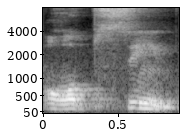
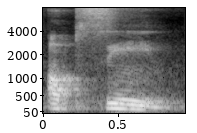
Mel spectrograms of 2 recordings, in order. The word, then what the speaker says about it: obscene: पहले इस पे प्रोनाउंसिएशन में ध्यान दीजिए, कुछ लोग इसको प्रोनाउंस करते हैं ऑब्सीन, इट्स नॉट O, this is ऑब्सीन।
